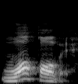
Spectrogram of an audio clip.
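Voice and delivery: ওয়া কবে with a bounced b echo at the end; qalqala stop. Shown as a demonstration. Teacher demonstrates qalqala on ওয়া কবে. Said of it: "কিভাবে পড়ব?".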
